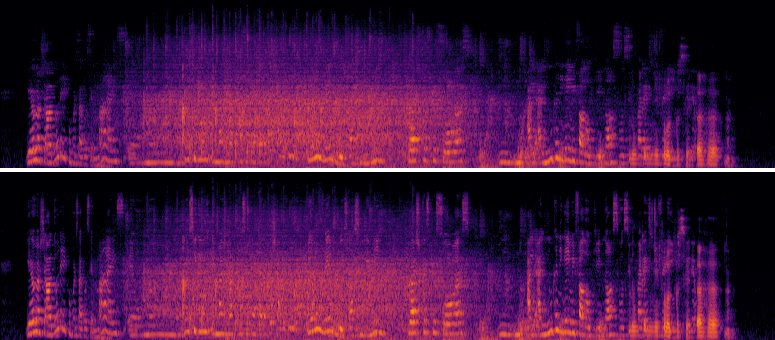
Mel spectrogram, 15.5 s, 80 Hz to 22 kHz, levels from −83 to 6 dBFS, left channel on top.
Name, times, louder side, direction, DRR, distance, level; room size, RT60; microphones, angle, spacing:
voice 1, 0.5-7.7 8.1-9.3 9.9-13.9 14.5-14.6, right 2 dB, 80° right, 2.7 m, -29 dB
Applause, 1.9-12.3 12.5-13.1, left 1 dB, 20° left, 4.5 m, -31 dB
sound 1, 4.8-12.5, equal, 65° left, 3.2 m, -38 dB
voice 2, 6.6-6.9 12.6-14.6, right 4 dB, 50° right, 0.6 m, -28 dB
21.0 x 9.6 x 2.6 m
head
